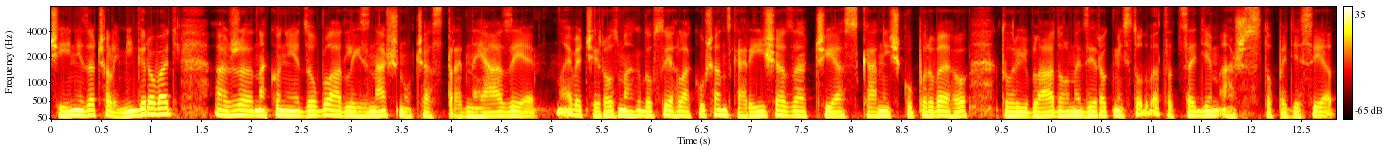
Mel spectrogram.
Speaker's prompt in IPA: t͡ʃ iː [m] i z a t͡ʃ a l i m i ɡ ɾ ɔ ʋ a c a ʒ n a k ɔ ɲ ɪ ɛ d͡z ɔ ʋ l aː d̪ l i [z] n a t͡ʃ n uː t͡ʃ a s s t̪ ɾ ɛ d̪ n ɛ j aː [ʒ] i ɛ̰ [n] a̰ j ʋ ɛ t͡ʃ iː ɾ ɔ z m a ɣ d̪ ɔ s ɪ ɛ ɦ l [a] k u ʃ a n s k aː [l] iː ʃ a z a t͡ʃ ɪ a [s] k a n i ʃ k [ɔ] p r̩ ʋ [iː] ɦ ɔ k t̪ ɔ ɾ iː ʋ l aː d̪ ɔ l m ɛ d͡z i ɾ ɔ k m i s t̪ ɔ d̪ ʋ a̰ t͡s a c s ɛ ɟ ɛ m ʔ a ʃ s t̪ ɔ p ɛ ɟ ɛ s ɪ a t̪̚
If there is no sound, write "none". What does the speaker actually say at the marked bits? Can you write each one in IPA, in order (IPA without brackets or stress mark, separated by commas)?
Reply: n, z, z, n, a, ɾ, s, u, ɛː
